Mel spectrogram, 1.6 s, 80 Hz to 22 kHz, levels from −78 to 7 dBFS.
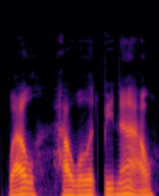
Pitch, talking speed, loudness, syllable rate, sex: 105 Hz, 225 wpm, -18 LUFS, 4.2 syllables/s, male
